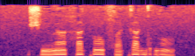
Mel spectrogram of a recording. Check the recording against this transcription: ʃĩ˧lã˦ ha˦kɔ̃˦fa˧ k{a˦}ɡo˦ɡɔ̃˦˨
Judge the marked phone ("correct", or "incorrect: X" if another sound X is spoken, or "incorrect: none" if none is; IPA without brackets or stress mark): correct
